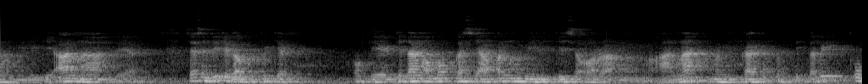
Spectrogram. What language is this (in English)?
Indonesian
